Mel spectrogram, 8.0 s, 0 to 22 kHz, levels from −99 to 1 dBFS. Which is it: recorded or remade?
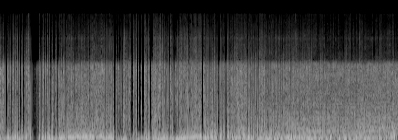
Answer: remade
